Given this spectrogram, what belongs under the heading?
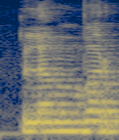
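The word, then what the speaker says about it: plumber: कोई M letter है एम के तुरंत बाद अगर बी आए तो बी जो है साइलेंट हो जाता है जैसे देखिए मैं बहुत समय पहले काफी सालों पहले प्लंबर पढ़ता था ठीक है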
